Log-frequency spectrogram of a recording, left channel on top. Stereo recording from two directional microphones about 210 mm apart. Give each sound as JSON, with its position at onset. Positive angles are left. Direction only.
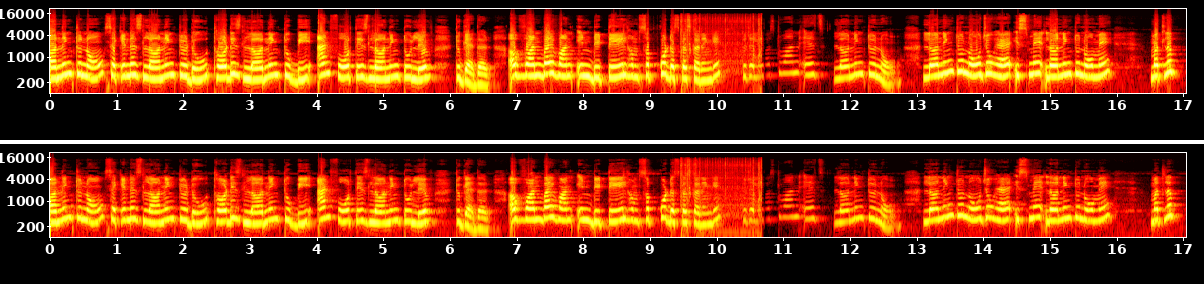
{"t": 0.0, "sound": "a woman's voice", "side_deg": 30}
{"t": 10.0, "sound": "speech", "side_deg": 0}
{"t": 11.0, "sound": "a woman's voice", "side_deg": 30}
